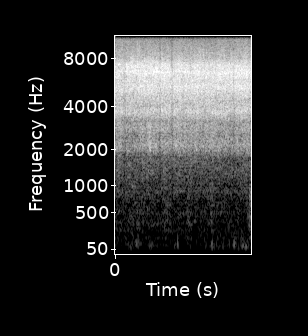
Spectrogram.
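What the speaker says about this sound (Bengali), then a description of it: "আর এই তেলের মধ্যে জিরে, শুকনো লঙ্কা ফোড়ন দিয়ে আলু টমেটো দিয়ে তার মধ্যে লবণ হলুদ দিয়ে ভালো করে ভেজে নেবো" Potatoes and tomatoes fry in hot oil with cumin and dried chilli, giving a steady, loud, close sizzling hiss that runs unbroken with no talk.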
